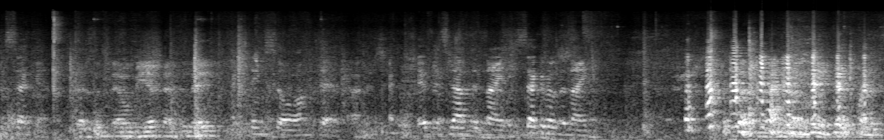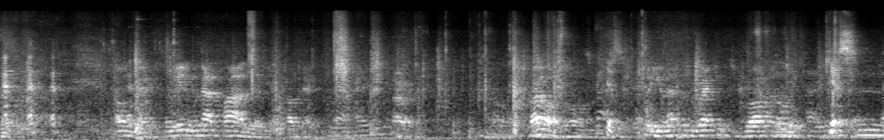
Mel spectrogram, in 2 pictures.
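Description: Middle-aged men talk through a microphone in a room.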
